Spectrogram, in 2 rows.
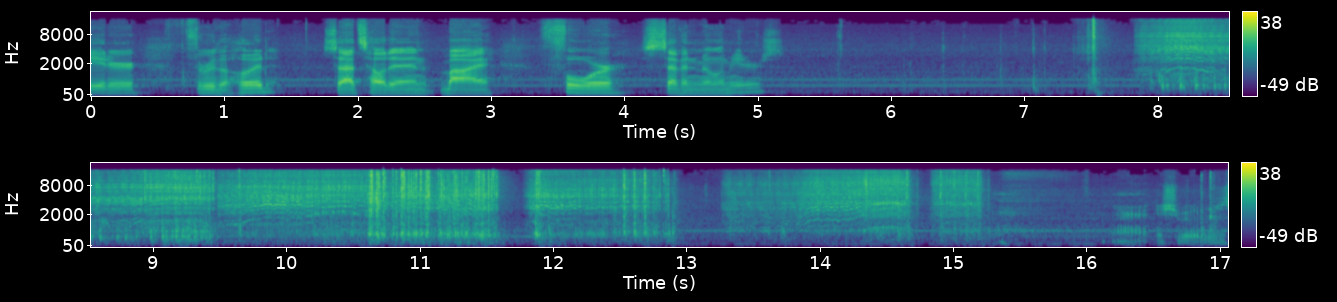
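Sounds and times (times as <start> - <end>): power ratchet whirring: 7.8 - 15.4.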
